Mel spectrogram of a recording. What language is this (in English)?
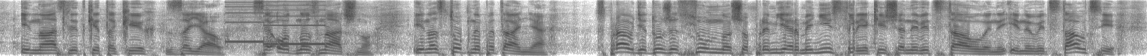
Ukrainian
